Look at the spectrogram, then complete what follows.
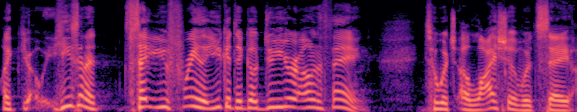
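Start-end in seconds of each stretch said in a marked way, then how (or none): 0.0-3.7 higher, teasing voice of the sons of the prophets; mock them, luring and sly; mocking tempters. Sons of the prophets tempting Elisha, higher and mocking. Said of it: "they're coming out to say".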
